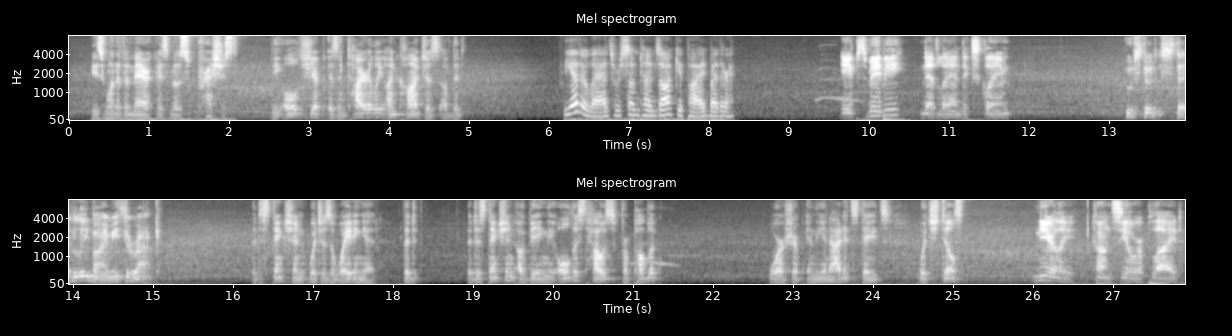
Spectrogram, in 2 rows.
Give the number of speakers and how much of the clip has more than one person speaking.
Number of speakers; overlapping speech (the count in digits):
5, no overlap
